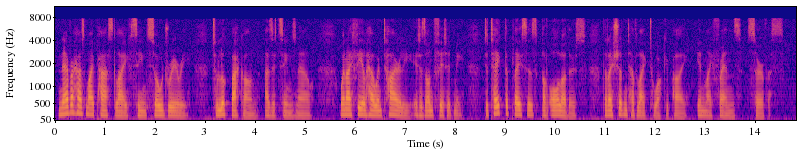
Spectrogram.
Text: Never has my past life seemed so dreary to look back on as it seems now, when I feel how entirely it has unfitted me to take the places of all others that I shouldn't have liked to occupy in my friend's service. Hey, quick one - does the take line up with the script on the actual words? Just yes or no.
yes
